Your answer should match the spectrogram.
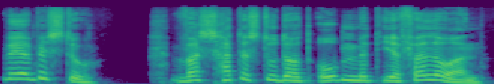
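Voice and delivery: high, sharp questioning; suspicious governess. A narrator's reading. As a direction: demand answers from a strange man. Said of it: "beäugte den Mann mit Argwohn".

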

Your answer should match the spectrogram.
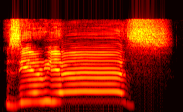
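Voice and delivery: high, loud desperate cry; screaming a name. A narrator's reading. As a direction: scream it with everything. Harry screams after Sirius.

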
